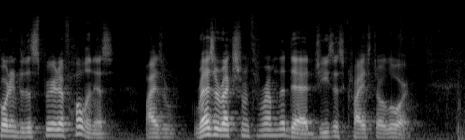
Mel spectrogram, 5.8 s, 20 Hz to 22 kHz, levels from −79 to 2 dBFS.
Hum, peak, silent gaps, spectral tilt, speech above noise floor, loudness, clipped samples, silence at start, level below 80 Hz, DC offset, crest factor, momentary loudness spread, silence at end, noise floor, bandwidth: 60 Hz at -55 dBFS; -6 dBFS; none; -5 dB/octave; 28 dB; -28 LUFS; under 0.1%; 0 s; -60 dBFS; under 0.1%; 22 dB; 12 LU; 0.05 s; -55 dBFS; 15.5 kHz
